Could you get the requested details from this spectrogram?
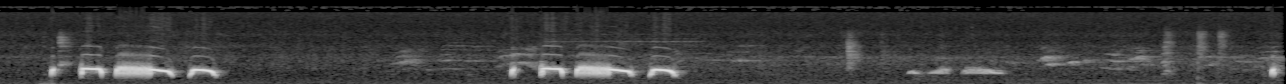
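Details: Spotted dove used as a lure bird, calling and cooing to attract wild doves: two loud bursts of low hooting coos, each a short note, a long throaty coo and a dropping note, about four seconds apart, with softer coos between.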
